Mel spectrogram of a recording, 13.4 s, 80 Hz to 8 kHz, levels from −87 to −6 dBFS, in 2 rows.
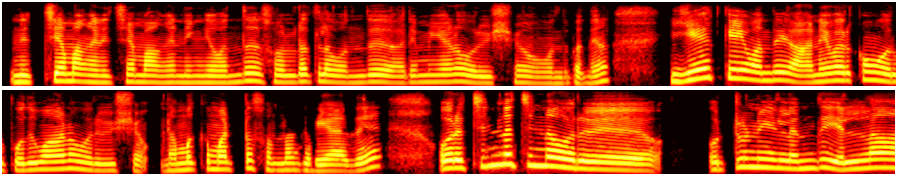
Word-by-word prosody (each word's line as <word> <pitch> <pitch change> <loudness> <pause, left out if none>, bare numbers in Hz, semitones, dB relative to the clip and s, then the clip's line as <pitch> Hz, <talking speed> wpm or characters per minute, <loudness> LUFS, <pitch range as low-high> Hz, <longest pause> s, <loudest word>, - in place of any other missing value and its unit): நிச்சயமாங்க 205 +1 +1
நிச்சயமாங்க. 180 0 -3
நீங்க 180 0 -5
வந்து 190 +5 -4 0.2
சொல்றதுல 195 +2 -2
வந்து 175 +2 -5 0.2
அருமையான 190 +3 -5
ஒரு 170 -2 -2
விஷயம் 165 -1 -7
வந்து 155 0 -10
பார்த்தீங்கன்னா, 170 +7 -4 0.5
இயற்கை 285 +5 +3
வந்து 230 +1 -2 0.2
அனைவருக்கும் 225 +5 +1
ஒரு 195 -1 -1
பொதுவான 210 +4 +2
ஒரு 180 -2 -3
விஷயம். 170 -2 -8 0.2
நமக்கு 195 +3 -2
மட்டும் 205 +3 -4
சொந்தம் 185 0 -4
கிடையாது. 165 0 0 0.6
ஒரு 240 0 +8
சின்ன 310 +3 +1 0.2
சின்ன 300 -1 +2 0.2
ஒரு 225 -3 +4 0.9
ஒட்டுண்ணியிலருந்து 240 +1 -1
எல்லா 225 +4 +3
195 Hz, 125 wpm, -24 LUFS, 180-225 Hz, 0.9 s, ஒரு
